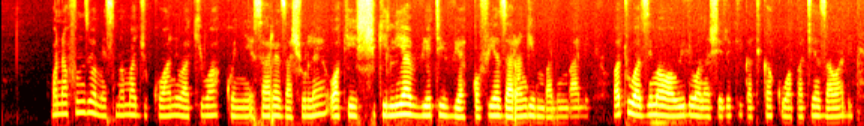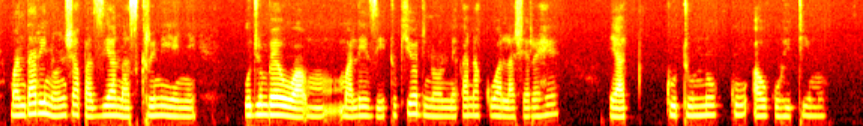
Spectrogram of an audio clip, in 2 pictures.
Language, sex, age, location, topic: Swahili, female, 18-24, Nairobi, education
